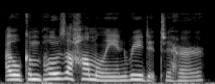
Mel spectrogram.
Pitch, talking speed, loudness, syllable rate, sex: 205 Hz, 280 wpm, -15 LUFS, 7.0 syllables/s, female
